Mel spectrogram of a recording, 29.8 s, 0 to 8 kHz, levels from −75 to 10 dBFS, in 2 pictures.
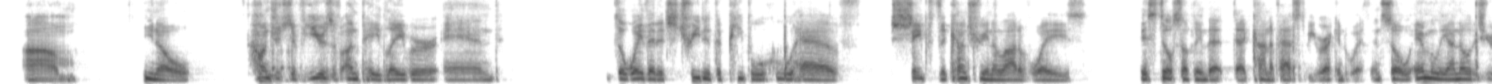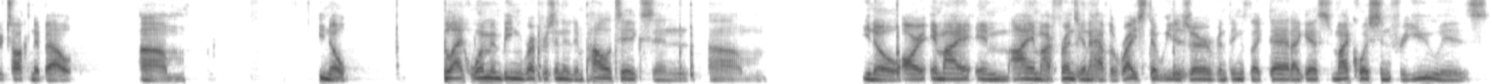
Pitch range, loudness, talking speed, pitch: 85-115 Hz, -24 LUFS, 175 wpm, 95 Hz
